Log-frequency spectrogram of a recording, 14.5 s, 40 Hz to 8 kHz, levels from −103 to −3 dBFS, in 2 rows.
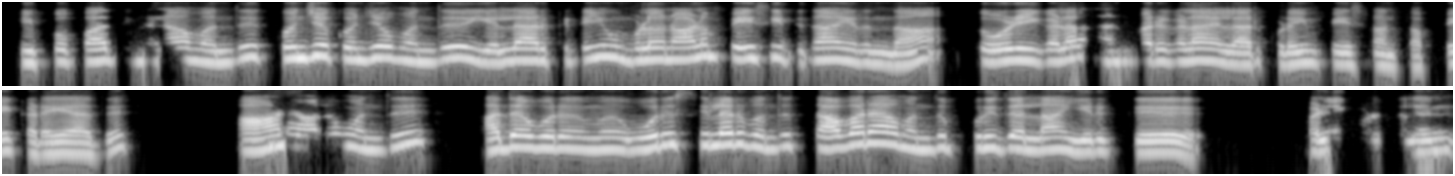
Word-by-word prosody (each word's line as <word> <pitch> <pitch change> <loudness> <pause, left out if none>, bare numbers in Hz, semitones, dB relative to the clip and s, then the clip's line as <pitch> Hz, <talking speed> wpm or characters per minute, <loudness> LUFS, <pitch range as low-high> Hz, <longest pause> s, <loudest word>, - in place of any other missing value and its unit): இப்போ 180 +3 -6
பார்த்தீங்கன்னா 200 +1 -2 0.2
வந்து, 185 +7 -2 0.2
கொஞ்சம் 240 +3 +4
கொஞ்சம் 230 +1 +1
வந்து 195 +4 -1 0.2
எல்லார்கிட்டேயும் 210 +5 0
இவ்வளோ 215 +1 +1
நாளும் 250 +4 +2
பேசிட்டு 230 -4 0
தான் 220 -1 +2
இருந்தான், 165 -2 -1 0.3
தோழிகளா 200 +2 +3
நண்பர்களா 195 +1 -2
எல்லார் 160 -2 -1
கூடயும் 170 +2 -3
பேசினான் 155 -4 -5
தப்பே 150 +6 -5
கெடையாது. 150 +2 -1 0.7
ஆனாலும் 235 +3 +1
வந்து 200 +6 -2 0.4
அத 195 +5 +4 0.2
ஒரு 210 0 +1 0.4
ஒரு 225 +5 +3
சிலர் 260 +1 +4
வந்து 225 0 -2 0.2
தவறா 260 +8 +6
வந்து 200 +1 -2
புரிதல்லாம் 200 -3 +1
இருக்கு. 165 -1 -2 0.8
பள்ளிக்கூடத்துல 160 - -5
200 Hz, 130 wpm, -19 LUFS, 180-225 Hz, 0.8 s, தவறா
